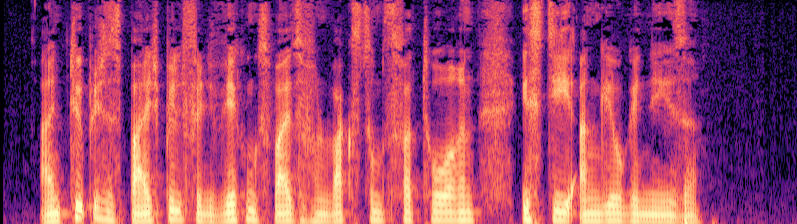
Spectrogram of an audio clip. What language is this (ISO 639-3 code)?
deu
